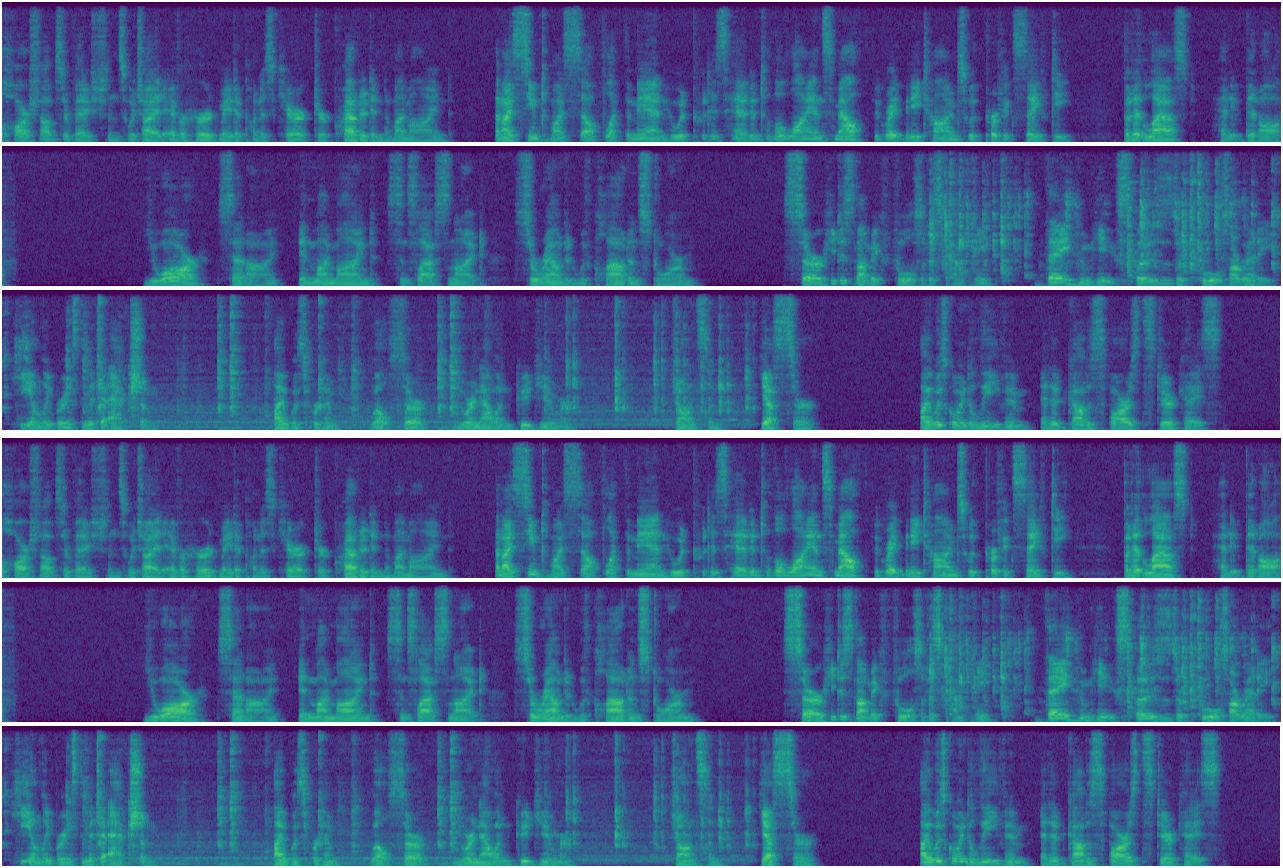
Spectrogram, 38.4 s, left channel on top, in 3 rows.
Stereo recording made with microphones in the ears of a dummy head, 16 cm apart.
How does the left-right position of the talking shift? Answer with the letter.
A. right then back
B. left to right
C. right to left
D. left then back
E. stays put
B.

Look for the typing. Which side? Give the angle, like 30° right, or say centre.
10° left.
